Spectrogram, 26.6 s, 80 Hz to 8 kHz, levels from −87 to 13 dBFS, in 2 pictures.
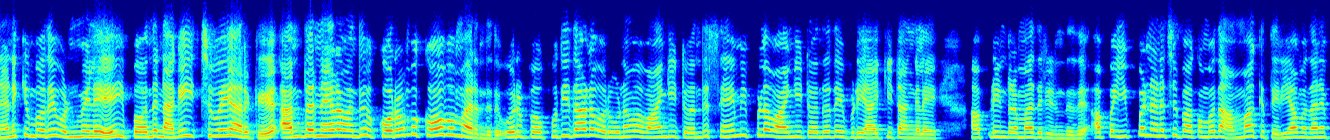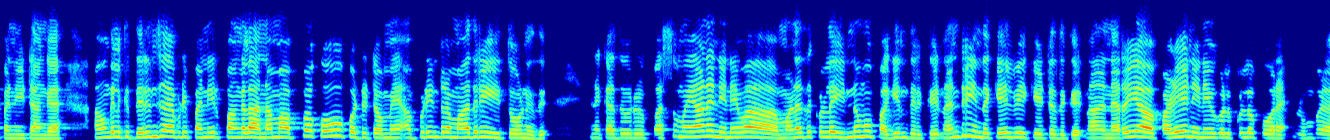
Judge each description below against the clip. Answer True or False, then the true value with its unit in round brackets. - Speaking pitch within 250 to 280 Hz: True (275 Hz)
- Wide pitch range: False (4.1 semitones)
